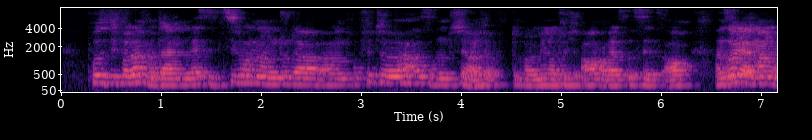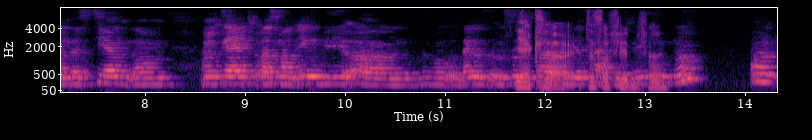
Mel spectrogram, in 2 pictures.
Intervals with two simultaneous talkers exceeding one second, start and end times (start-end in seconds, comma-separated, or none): 11.7-13.2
